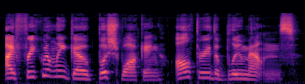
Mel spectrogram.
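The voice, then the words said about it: Put-on Australian accent. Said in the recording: “In an accent... It's going to be so offensive”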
